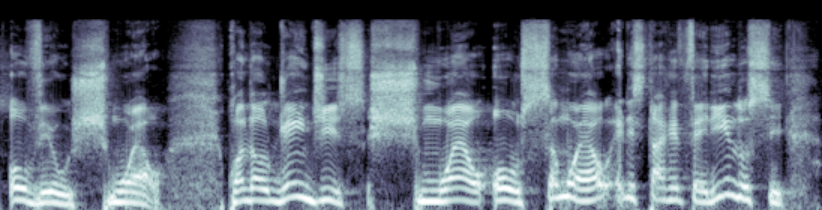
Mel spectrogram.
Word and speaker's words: Shmuel: Outro nome, Shmuel ou Samuel ou Shemuel, como alguns pronunciam, né?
